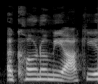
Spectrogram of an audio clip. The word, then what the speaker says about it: okonomiyaki: And okonomiyaki is how you say that pancake? – Uh-huh.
